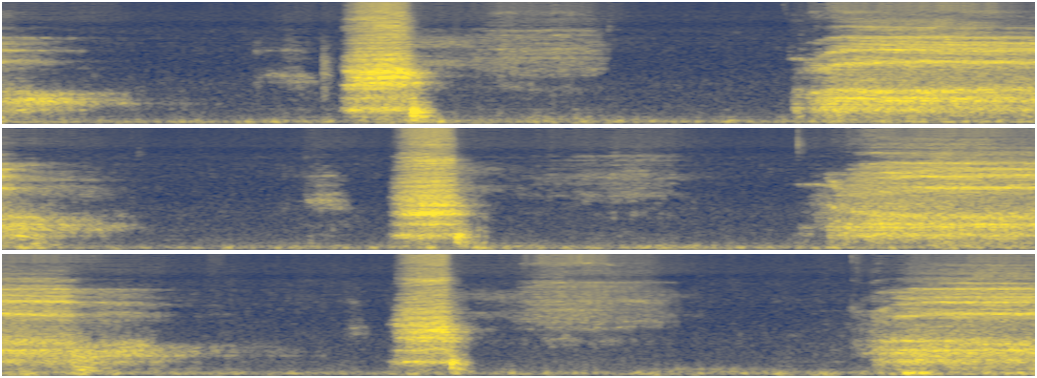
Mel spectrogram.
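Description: Slow, deep breaths during a live tai chi class alternate with quiet pauses, each long airy inhale or exhale swelling and fading, broken by a few short sharp sniffs or snorts spaced several seconds apart.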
